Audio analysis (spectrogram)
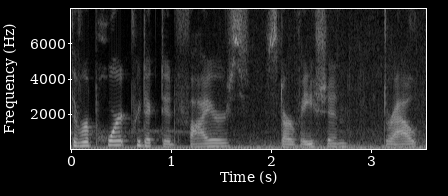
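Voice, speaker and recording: A woman narrating a documentary podcast from a script, in a clear, measured explaining tone. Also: on the low side, lively intonation, background noise.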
